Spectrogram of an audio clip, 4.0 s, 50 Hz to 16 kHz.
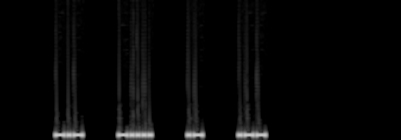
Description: Morse code, heard as a keyed tone, about 40 wpm, spaced as for 19 wpm, 700 Hz. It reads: K6AW
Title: USA Call Signs - 4x Character Spacing - 40wpm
